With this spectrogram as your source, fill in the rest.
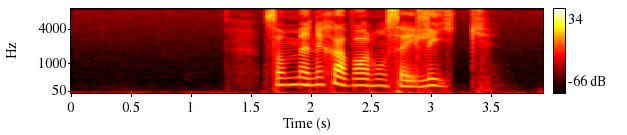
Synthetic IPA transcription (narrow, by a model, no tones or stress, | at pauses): sɔmːɛnːɪɧavɑːɾɦʊnsɛjliːk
